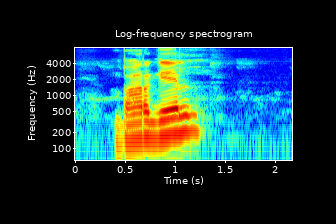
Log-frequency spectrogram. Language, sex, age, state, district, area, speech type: Santali, male, 30-45, West Bengal, Jhargram, rural, spontaneous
